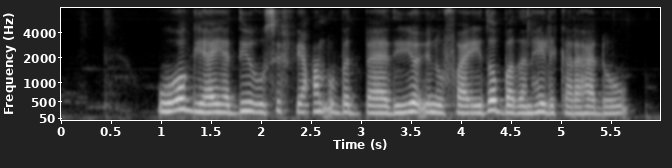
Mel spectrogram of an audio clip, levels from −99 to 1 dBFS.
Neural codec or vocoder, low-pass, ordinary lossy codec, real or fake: none; none; none; real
